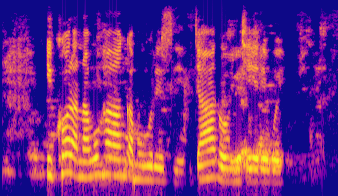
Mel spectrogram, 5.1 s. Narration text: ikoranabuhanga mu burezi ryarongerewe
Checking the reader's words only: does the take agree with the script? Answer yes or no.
yes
